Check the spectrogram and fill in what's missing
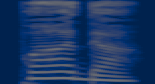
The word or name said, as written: ಪಾದ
